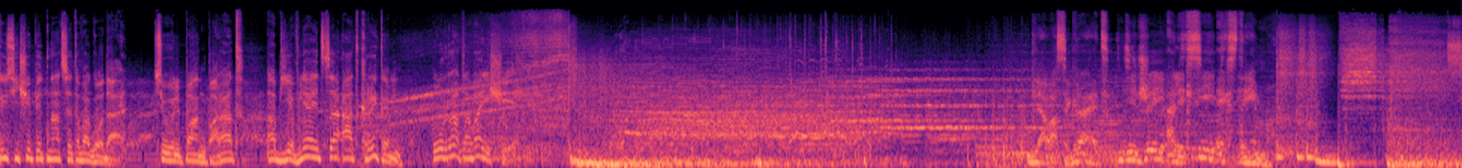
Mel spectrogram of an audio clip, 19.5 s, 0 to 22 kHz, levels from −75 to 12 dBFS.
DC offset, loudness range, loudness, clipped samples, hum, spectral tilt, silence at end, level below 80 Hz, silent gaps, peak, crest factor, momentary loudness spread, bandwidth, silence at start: under 0.1%; 2 LU; -11 LUFS; under 0.1%; none; -4.5 dB/octave; 0 s; -20 dBFS; none; 0 dBFS; 10 dB; 4 LU; 17.5 kHz; 0 s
